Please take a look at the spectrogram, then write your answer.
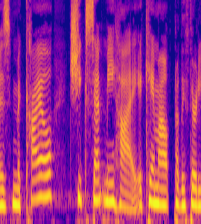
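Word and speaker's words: Csikszentmihalyi: I'm going to pronounce his name carefully. His name is Myle Cheek sent me high.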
